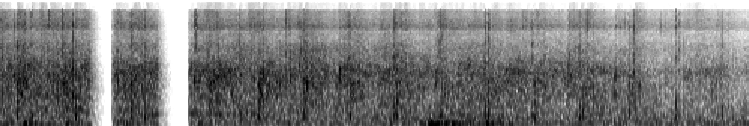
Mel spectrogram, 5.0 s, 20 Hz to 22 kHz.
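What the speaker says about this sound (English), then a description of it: "Let's welcome him with a big round of applause." At a school event, an audience gives a sustained round of applause to welcome a Grade 6 student speaker, with dense clapping cut by two brief dropouts near the start.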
